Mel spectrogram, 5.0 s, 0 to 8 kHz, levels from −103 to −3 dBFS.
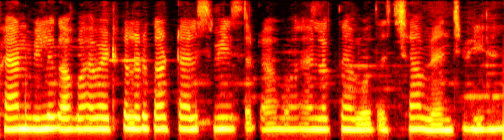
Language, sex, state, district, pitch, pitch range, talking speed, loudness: Hindi, female, Bihar, Araria, 240 Hz, 235-245 Hz, 235 wpm, -18 LUFS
